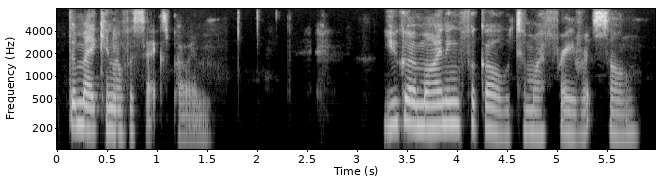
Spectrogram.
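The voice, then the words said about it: British accent. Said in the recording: “you can hear her British accent.”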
